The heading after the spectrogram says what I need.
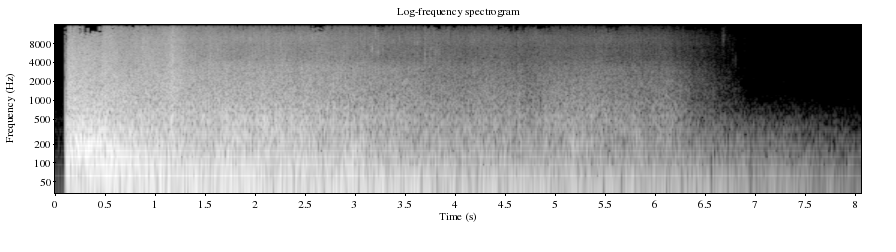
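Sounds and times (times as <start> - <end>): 
explosion water splash: 0.1 - 6.4.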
